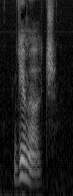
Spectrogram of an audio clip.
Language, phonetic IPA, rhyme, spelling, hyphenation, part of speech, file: Hungarian, [ˈɟymølt͡ʃ], -ølt͡ʃ, gyümölcs, gyü‧mölcs, noun, Hu-gyümölcs.ogg
- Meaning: 1. fruit (typically sweet or sour edible part of a plant) 2. fruit (an end result, effect, or consequence; advantageous or disadvantageous result)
